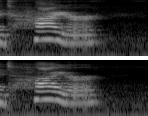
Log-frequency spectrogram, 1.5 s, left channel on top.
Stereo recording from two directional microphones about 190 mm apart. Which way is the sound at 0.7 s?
30° right (ahead or behind).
